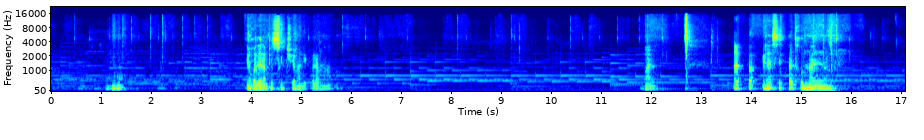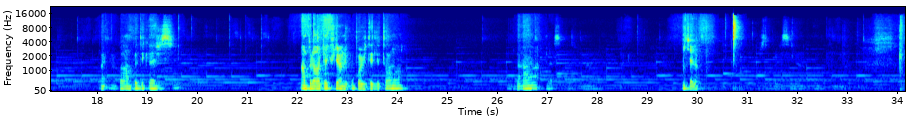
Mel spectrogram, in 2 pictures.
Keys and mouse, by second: 3.8 right click, 9.9 right click, 11.3 right click, 15.2 right click, 25.7 right click, 28.4 right click, 29.7 right click, 33.3 right click.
